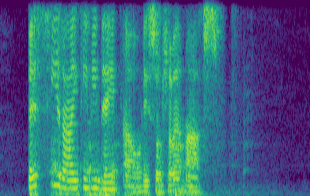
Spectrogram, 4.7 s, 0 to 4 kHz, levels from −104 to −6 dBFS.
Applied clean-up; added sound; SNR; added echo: neural mask model RNNoise.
